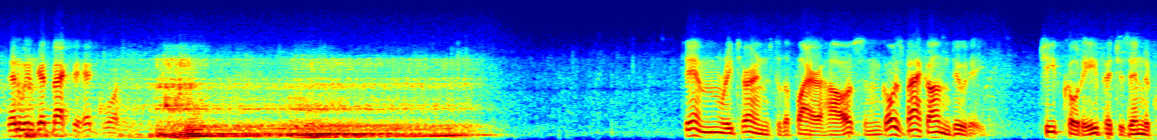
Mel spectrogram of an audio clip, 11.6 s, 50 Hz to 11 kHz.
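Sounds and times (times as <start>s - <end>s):
car engine starting and driving off: 0.0s - 5.1s
speech: 0.1s - 1.8s, 6.9s - 11.5s.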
